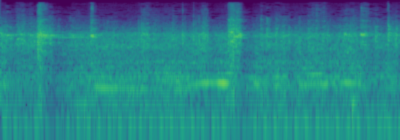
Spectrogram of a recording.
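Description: Steel shovels scraping and digging into loose gravel ballast on a rail track, in several short strokes, over a truck engine running steadily.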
